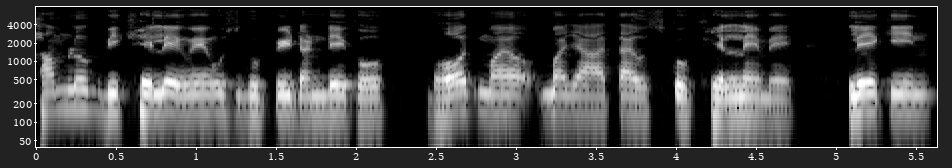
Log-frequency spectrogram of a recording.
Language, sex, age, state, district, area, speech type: Hindi, male, 18-30, Uttar Pradesh, Ghazipur, rural, spontaneous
